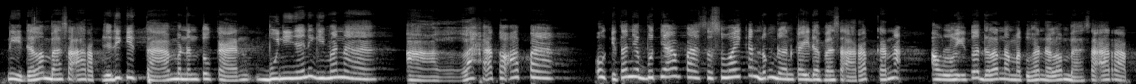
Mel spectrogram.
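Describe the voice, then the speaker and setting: Woman on a video call, insistent, lecturing, exasperated, fairly high voice. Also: animated, fast, fairly bright tone. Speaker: debater. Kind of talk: heated online debate.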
